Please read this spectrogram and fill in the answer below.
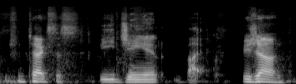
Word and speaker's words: Bijan: Bijan. Bijan. Like Dijon mustard, but would it be? No, it's not spelled the same. But it's pronounced the same.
